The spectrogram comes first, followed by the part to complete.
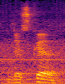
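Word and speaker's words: desquelles: Laquelle, duquel, desquelle, okay. Yes, for those who are not used to it, the S actually is not pronounced.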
